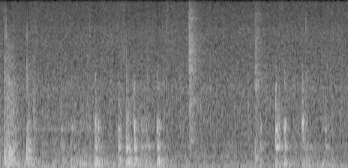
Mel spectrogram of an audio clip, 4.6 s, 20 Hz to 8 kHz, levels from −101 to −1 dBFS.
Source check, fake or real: real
